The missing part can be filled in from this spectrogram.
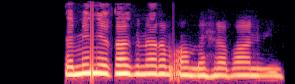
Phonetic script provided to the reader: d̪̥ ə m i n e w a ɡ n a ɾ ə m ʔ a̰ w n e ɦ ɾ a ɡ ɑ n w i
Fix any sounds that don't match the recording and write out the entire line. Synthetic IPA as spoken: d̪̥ ə m i n e ɣ a ɡ n a ɾ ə m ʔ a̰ w m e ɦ ɾ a b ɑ n w i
